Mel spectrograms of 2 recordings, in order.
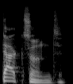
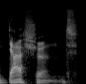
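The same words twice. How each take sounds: First: The word has its standard dictionary pronunciation. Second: The word has a nonstandard variant pronunciation. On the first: The speaker calls it right. "It's Dachshund" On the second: The speaker calls it wrong. "But I say I say Dachshund. But that's definitely not right"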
